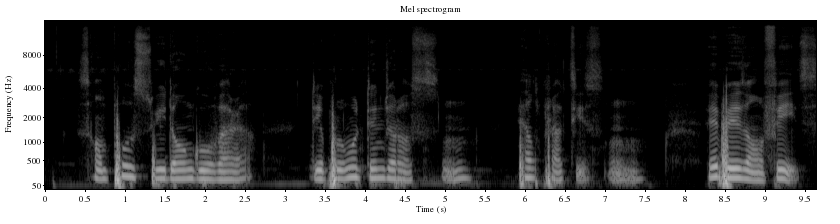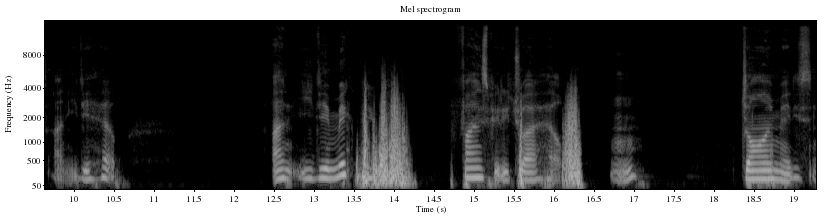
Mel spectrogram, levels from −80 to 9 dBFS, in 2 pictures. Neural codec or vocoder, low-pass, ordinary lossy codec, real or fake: none; 14.4 kHz; none; real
